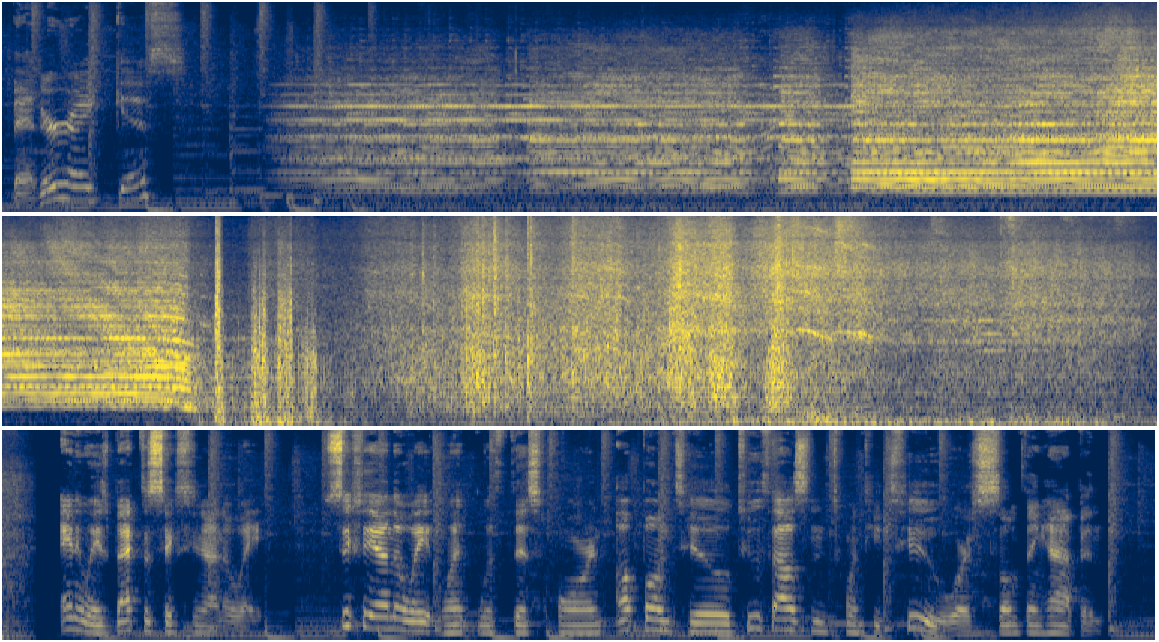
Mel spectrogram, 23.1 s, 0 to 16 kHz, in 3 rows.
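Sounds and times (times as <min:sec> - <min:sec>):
train air horn chord: 0:01.7 - 0:09.2
passing train rush and rail clatter: 0:01.8 - 0:15.6.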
